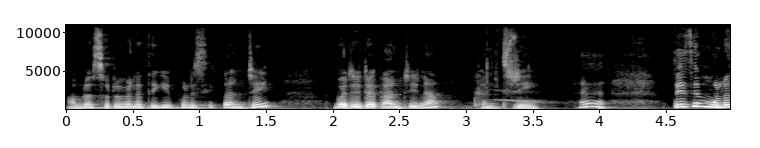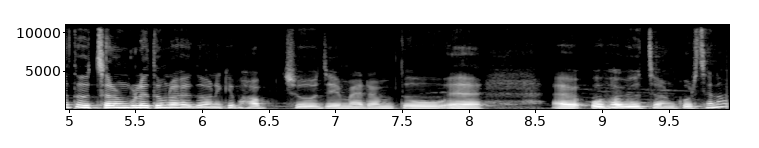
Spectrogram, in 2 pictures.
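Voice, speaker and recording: Woman, English teacher, warm mellow voice, patient classroom explaining, spells words aloud. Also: mid-range voice. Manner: explains patiently, spells words out letter by letter, checks understanding with "hyan?".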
